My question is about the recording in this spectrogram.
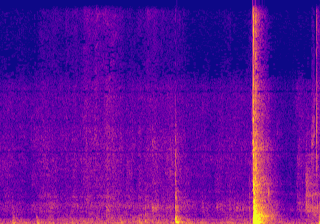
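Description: The latch on a snake enclosure's lid snapping shut: one loud, sharp click a little after three seconds in, after a fainter click about two seconds in, with light handling noise between.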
